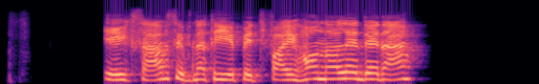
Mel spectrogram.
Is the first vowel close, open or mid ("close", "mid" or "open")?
close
